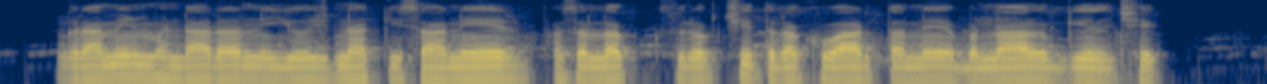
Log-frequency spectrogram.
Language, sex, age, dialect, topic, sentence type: Magahi, male, 41-45, Northeastern/Surjapuri, agriculture, statement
